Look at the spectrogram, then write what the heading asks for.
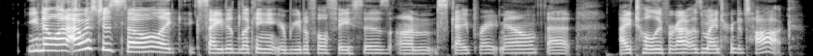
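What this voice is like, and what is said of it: Slightly off, sick-sounding voice. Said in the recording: “I've been sick, so my voice might sound a little weird today”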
